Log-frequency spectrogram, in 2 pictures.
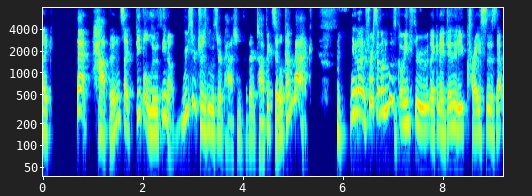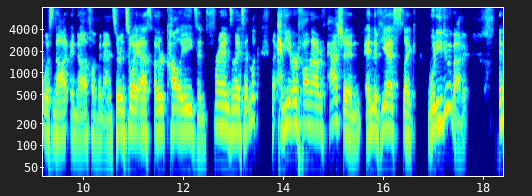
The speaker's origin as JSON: {"language": "English", "country": "Germany", "also_born_or_lived": "United Kingdom", "second_language": "English", "said": "I'm originally from Germany. I actually did my undergrad and master's degree in the UK."}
